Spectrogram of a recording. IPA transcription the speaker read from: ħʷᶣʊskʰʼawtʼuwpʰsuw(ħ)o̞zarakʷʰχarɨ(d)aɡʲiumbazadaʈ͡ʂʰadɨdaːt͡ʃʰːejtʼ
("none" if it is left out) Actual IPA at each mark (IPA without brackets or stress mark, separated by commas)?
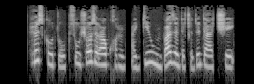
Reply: ʃ, n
